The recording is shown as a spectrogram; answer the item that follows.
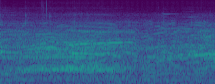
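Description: Crowd at a rugby match, a broad murmuring roar that swells slightly and stays steady throughout, heard from a distance under a commentator's voice.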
